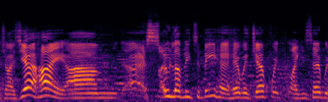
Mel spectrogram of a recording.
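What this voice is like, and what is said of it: Usual voice. Nothing is said of it.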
